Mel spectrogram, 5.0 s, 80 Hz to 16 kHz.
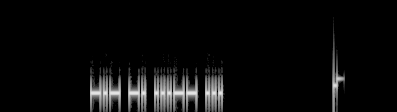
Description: Morse code, heard as a keyed tone, about 31 wpm, 700 Hz. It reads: KN3S
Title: USA Call Signs - 3x Character Spacing - 30wpm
